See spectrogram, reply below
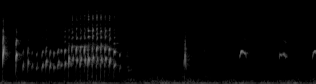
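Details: Pet cream Java sparrow practising its song: a rapid stuttering series of bubbly, clicking notes building for about a second, then a pause and scattered short chirps, with low background hum.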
